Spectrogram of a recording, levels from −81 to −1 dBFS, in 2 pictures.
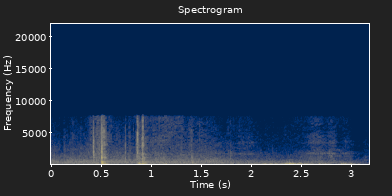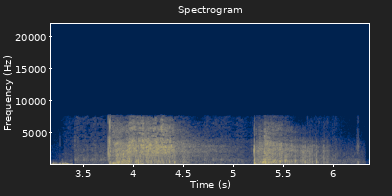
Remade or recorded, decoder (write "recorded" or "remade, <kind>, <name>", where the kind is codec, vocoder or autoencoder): recorded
